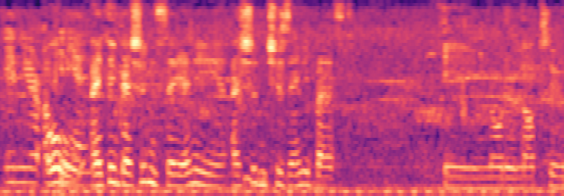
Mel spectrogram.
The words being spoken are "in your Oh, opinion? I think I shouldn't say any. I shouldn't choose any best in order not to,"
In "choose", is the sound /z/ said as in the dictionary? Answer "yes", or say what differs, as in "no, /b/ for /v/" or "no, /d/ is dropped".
yes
